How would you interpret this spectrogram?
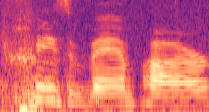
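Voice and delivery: loud, teasing, mocking put-on Tennessee accent. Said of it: "I'm making fun of my own people".

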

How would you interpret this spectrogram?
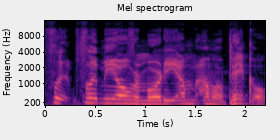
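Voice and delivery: put-on high-pitched cartoonish old man. Joking with friends about a cartoon, a speaker does a Rick voice. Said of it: "that's a good voice".

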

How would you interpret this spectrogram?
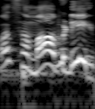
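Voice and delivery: put-on very high, slow Indian accent. Imitating a wife asked who mobb deep is: imitating wife in indian accent.

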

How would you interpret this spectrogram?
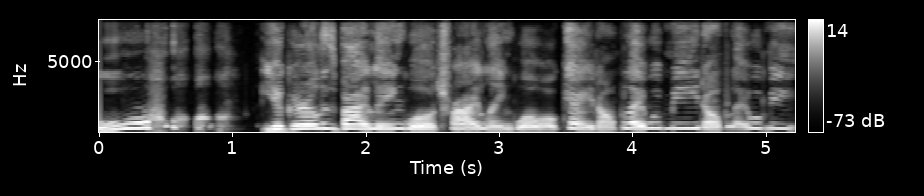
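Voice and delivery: very high, excited, proud boastful tone.

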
